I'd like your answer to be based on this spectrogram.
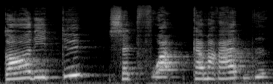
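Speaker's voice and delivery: high-pitched gloating question; tailleur triomphant. A narrator's reading. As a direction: crow over the giant, voice way up. Tailleur triomphe devant le géant. (question triomphante, voix perchée)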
